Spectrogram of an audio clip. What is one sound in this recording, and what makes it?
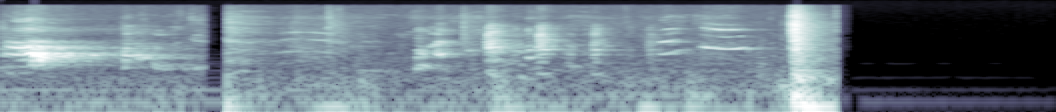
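A bed creaks and thumps as young women bounce on it.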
